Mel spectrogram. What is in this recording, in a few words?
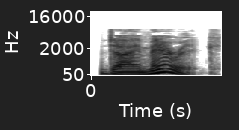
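"dimeric", British English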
